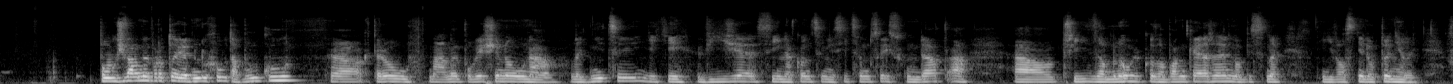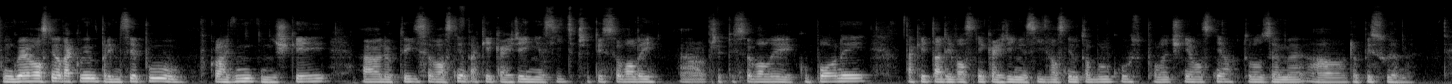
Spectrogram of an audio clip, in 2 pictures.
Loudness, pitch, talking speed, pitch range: -22 LUFS, 125 Hz, 125 wpm, 115-135 Hz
